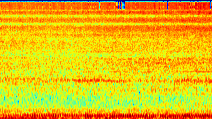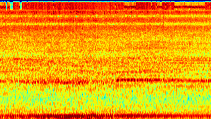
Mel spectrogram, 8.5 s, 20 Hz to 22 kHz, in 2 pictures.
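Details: BMW E46 M3 S54 engine after Vanos rebuild, exhaust sprocket and oil pump disc: steady low idle with even note and slight swell midway, no knocking or ticking; normal idle.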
